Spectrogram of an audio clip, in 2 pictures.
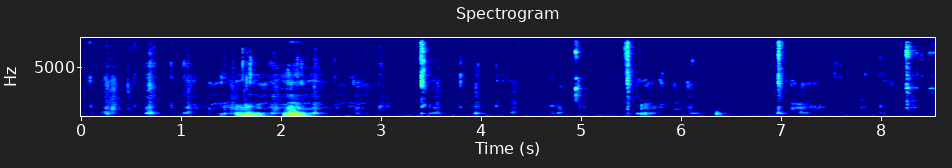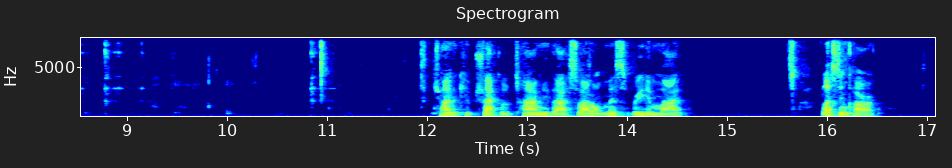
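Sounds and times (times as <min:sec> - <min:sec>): chewing nachos: 0:00.0 - 0:12.1.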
